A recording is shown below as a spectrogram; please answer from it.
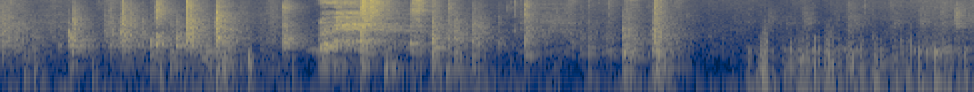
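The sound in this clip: A VHS player is lifted out of its box, giving a run of handling noises: knocks, scrapes and rustles of varying strength, with a few sharper clunks.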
